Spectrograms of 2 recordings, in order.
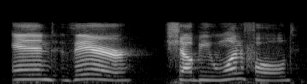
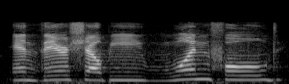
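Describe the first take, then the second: No difference in how they are said.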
